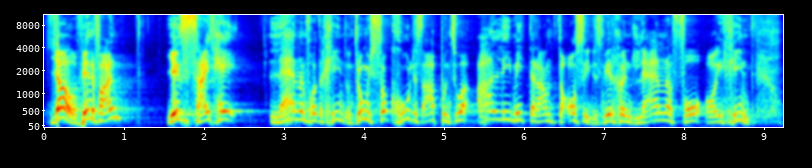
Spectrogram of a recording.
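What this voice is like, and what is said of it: Swiss German dialect speech. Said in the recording (German): “Wir wechseln wieder zurück zum Dialekt ... man versteht manchmal Dialekt gleich besser”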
